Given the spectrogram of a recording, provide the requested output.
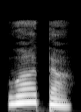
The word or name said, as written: ವತ್ತಾ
